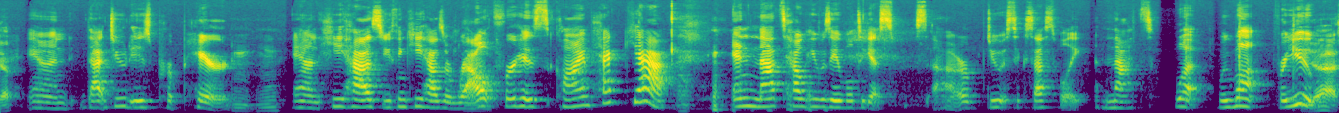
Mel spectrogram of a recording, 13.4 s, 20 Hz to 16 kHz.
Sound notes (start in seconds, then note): 7.8 chuckling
